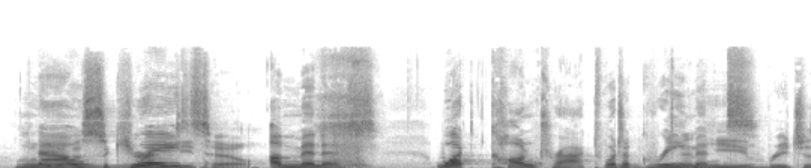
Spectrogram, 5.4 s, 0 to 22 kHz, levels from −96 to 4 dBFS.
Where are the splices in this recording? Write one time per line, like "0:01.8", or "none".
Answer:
none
